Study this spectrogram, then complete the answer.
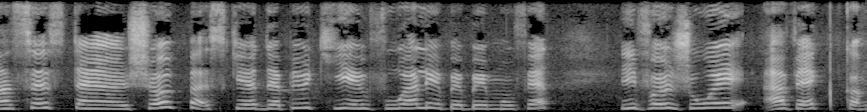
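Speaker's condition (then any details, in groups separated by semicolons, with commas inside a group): Ataxia; degenerative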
